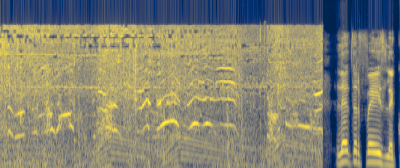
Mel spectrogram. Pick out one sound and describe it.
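A woman screams in panic.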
